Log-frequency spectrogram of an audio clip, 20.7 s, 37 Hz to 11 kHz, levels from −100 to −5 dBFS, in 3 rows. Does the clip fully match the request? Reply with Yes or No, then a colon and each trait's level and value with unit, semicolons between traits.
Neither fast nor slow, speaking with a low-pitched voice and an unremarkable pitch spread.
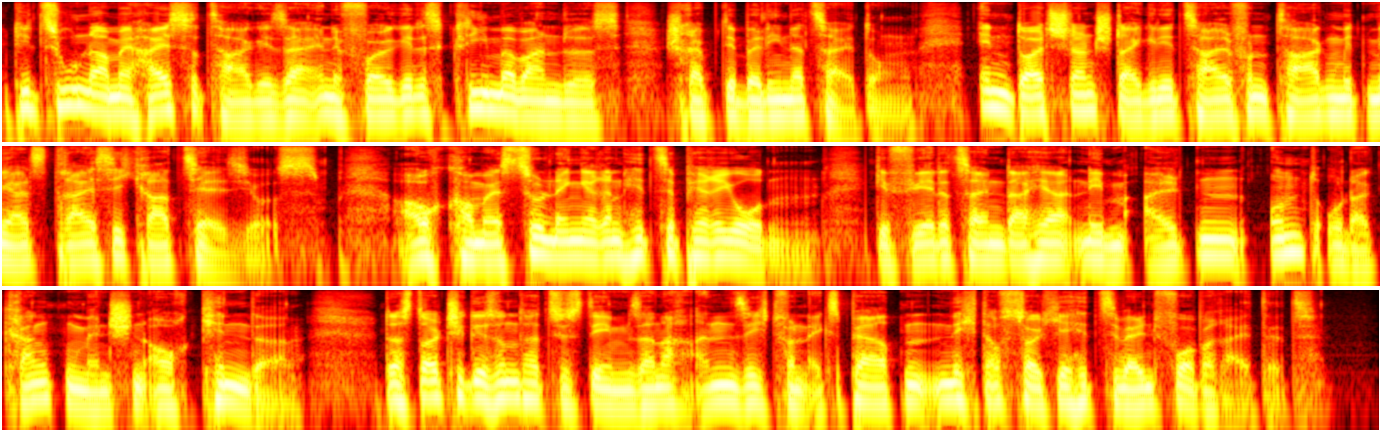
Yes: average, 165 wpm; low, 110 Hz; average, 3.0 semitones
